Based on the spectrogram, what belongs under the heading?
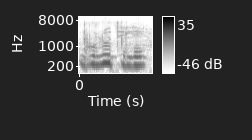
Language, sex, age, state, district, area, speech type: Odia, female, 18-30, Odisha, Balangir, urban, spontaneous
